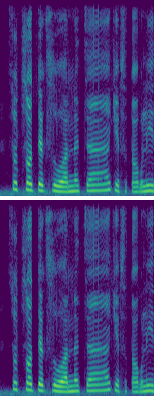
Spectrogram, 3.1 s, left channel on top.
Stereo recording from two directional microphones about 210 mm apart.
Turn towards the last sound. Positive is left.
turn(degrees=-20)  # may be behind; listen again after turning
